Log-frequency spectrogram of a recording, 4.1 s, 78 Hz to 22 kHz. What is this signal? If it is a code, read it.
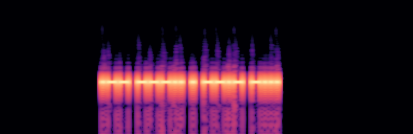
Morse code, heard as a keyed tone, about 37 wpm, 700 Hz. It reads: W8EQB
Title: USA Call Signs - 5 Characters - Repeated 2x - 40wpm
